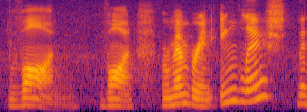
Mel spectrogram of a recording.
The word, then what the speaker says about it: Vaughan: bring bring okay I'm calling on behalf of Von systems foreign could you spell that for me okay could you spell that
